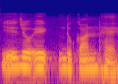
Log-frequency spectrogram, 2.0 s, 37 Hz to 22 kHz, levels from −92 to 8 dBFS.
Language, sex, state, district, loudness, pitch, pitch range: Hindi, male, Arunachal Pradesh, Longding, -15 LUFS, 125 Hz, 120-135 Hz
